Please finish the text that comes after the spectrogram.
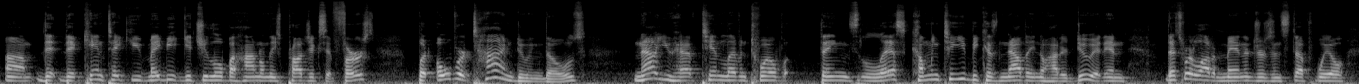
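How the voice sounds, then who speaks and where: A man's voice: high voice, normal speed. Earnest, rambling man podcaster. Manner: rambling, earnest, self-described redneck voice. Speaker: podcast co-host. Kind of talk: casual podcast chat.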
